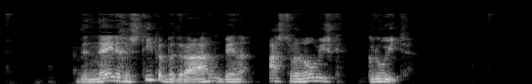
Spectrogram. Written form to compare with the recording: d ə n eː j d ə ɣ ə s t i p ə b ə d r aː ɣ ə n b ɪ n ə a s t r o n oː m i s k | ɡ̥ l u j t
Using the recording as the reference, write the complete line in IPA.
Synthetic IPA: d ə n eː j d ə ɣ ə s t i p ə b ə d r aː ɣ ə n b ɪ n ə a s t r o n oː m i s k | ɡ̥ r u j t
